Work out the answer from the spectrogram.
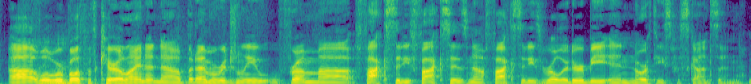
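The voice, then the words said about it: Mild Wisconsin regional accent. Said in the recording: “That explains the accent a little bit... I'm not that bad. No, I'm not Fargo.”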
